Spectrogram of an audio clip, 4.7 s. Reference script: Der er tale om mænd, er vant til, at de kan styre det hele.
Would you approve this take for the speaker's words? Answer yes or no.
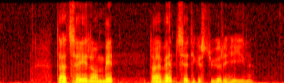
no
